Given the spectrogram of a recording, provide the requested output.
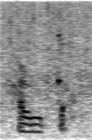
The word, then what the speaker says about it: Haruko: H-A-R-U-K-O. Haruko.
